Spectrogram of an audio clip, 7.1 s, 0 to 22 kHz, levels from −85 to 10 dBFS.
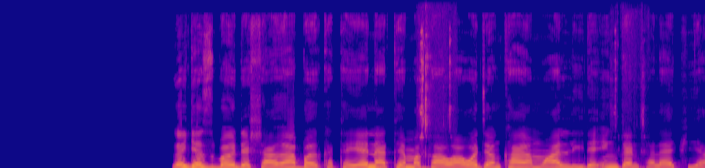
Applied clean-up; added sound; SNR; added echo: neural mask model DeepFilterNet 3.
